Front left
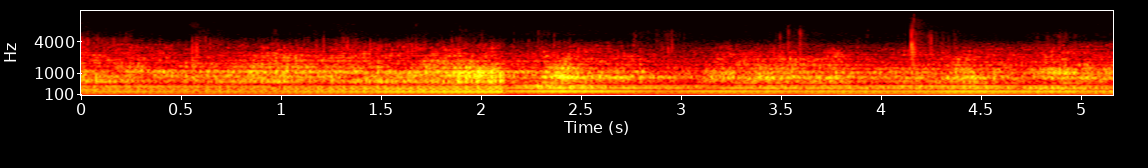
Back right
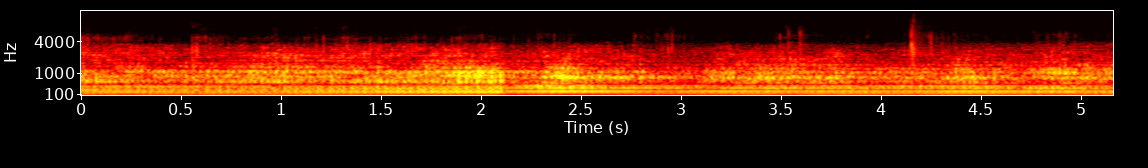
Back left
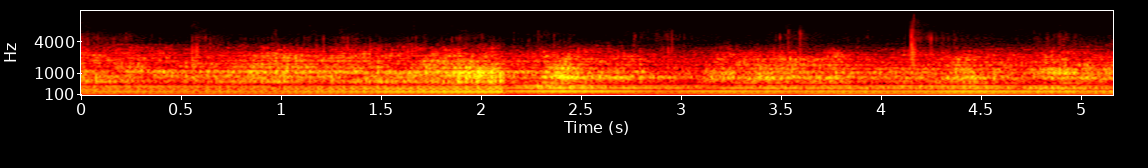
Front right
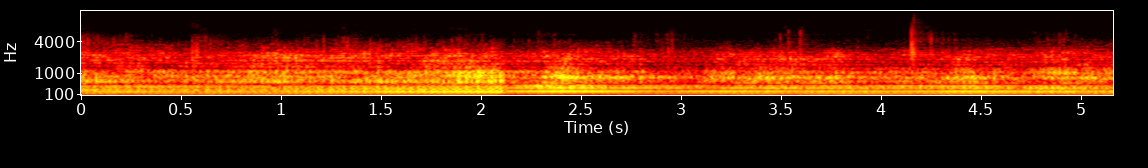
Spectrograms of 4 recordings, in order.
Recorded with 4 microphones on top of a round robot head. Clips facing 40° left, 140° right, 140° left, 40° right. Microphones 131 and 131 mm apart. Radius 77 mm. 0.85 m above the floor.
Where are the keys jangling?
No keys jangling in this recording.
